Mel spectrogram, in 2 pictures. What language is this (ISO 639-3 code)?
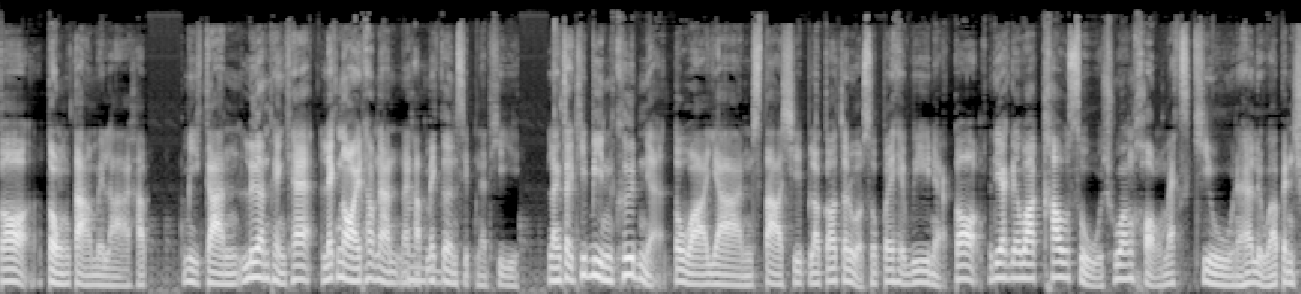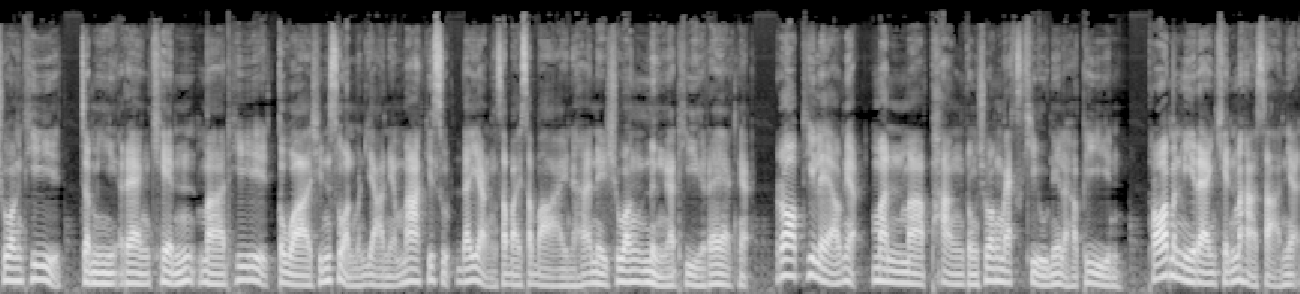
tha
